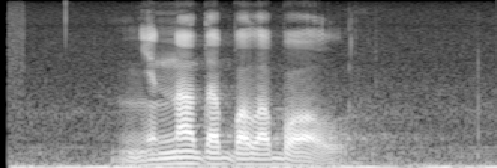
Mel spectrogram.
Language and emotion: Russian, neutral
